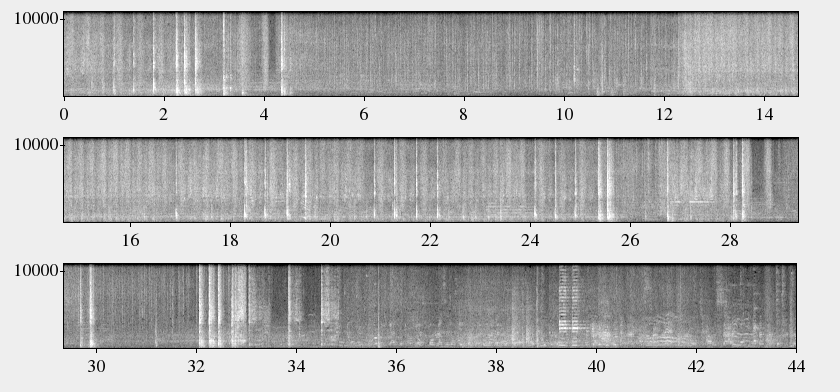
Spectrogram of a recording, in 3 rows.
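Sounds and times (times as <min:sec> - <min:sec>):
metal ladle scraping a wok: 0:00.0 - 0:05.0, 0:11.7 - 0:28.9, 0:32.0 - 0:34.9
rice sizzling in a wok: 0:00.0 - 0:42.8.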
